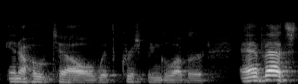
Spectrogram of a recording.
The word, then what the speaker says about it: Glover: Yes, Glover. We got the pronunciation of his name definitively settled. It is Glover, not Glover.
